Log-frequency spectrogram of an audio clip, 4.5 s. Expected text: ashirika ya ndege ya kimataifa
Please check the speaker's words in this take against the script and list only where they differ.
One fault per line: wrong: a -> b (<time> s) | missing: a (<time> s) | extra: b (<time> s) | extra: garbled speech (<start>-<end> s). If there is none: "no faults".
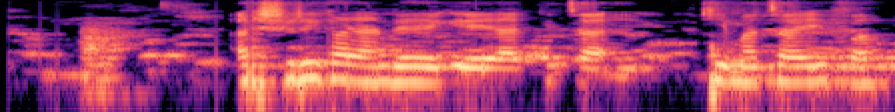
no faults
